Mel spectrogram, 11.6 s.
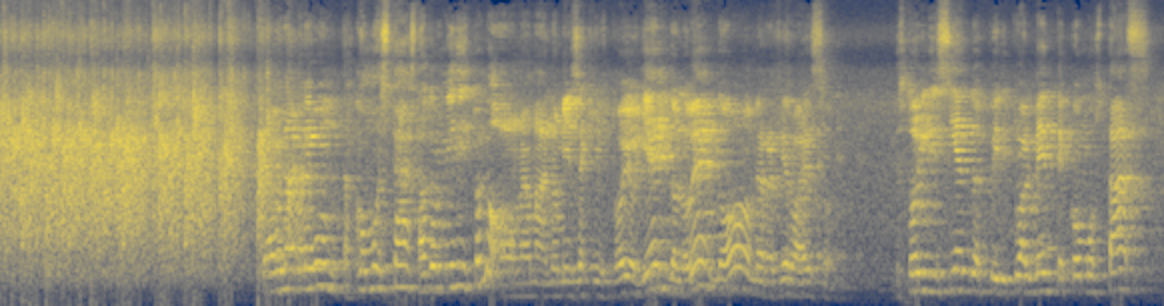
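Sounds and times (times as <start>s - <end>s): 
crowd applauding: 0.0s - 3.0s
speech: 3.1s - 11.5s.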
